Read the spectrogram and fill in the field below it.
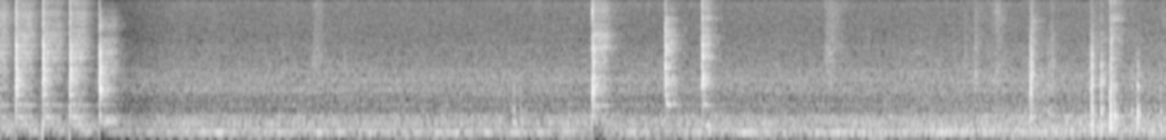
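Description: Metal parts clink and clank sharply.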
